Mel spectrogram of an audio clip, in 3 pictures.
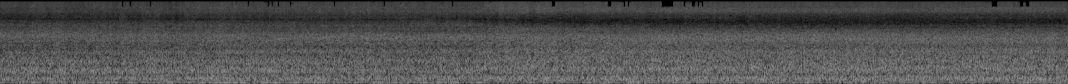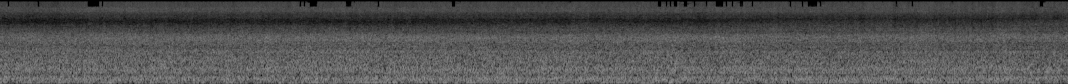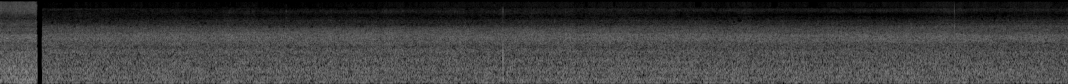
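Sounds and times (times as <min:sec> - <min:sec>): waterfall splashing into stream: 0:00.0 - 0:22.2.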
